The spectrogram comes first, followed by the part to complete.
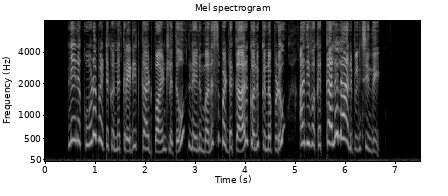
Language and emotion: Telugu, happy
